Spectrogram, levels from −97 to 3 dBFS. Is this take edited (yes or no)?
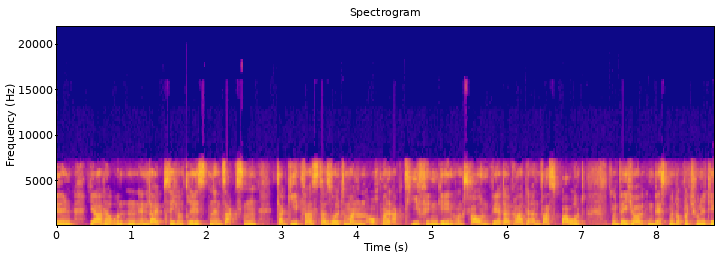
no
